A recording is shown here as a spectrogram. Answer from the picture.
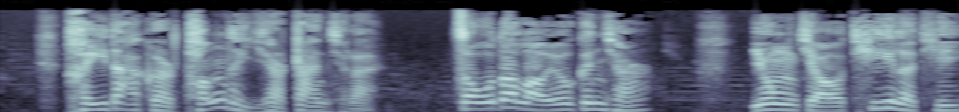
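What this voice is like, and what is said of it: Usual voice. Nothing is said of it.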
